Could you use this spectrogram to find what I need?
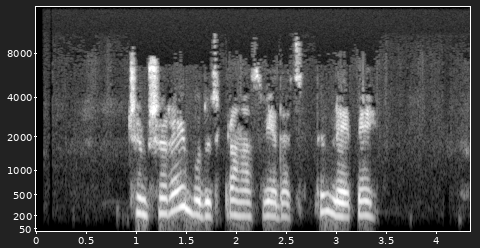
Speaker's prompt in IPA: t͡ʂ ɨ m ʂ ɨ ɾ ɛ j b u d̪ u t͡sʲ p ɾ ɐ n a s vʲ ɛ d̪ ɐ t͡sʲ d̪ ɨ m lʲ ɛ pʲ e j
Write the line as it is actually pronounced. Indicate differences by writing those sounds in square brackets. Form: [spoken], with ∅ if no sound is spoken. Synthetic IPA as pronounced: t͡ʂ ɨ m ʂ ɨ ɾ ɛ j b u d̪ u t͡sʲ p ɾ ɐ n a s vʲ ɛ d̪ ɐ t͡sʲ [t̪] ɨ m lʲ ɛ pʲ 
